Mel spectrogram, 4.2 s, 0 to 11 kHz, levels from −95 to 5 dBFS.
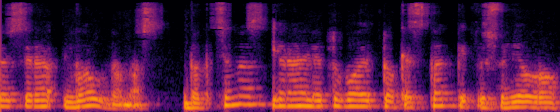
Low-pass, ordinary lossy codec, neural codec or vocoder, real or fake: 9.9 kHz; AAC, 32 kbps; none; real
